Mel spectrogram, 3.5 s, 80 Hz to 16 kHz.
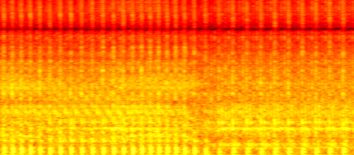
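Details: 2004 Jetta TDI PD diesel at idle: a fast, sharp metallic rapping about ten times a second from a failed camshaft, not an exhaust leak. It worsened over weeks until the car lost speed on highway grades.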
